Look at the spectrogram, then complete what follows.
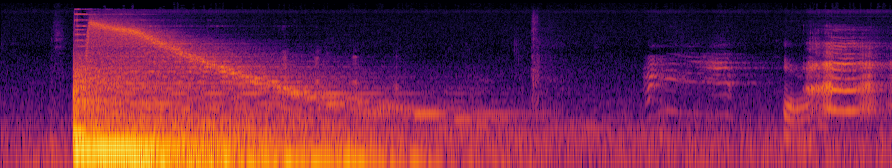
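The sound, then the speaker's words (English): Pterodactyl screech sound effect: a sudden loud burst with a long tone sliding steadily downward and fading over several seconds, then short shrill, harmonic cries near the end. “Ah, here it is. It's a pterodactyl.”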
